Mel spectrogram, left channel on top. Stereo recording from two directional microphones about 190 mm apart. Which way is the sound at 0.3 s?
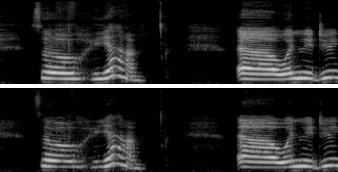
50° left (ahead or behind).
